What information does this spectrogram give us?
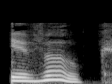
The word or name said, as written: evoker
